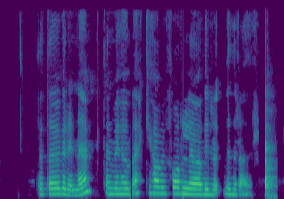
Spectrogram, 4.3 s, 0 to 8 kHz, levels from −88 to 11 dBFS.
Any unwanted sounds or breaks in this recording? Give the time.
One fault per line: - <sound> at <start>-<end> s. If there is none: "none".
- dropout at 2.0-2.0 s
- thud at 4.0-4.2 s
